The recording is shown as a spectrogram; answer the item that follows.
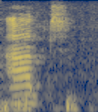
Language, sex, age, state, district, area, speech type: Assamese, female, 45-60, Assam, Tinsukia, rural, read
